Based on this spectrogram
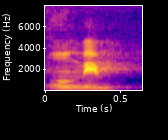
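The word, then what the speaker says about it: homem: ठीक है, मैन को ओमेम कहते हैं, एच जो है साइलेंट होता है, इट प्रोनाउंस एज ओमेम।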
